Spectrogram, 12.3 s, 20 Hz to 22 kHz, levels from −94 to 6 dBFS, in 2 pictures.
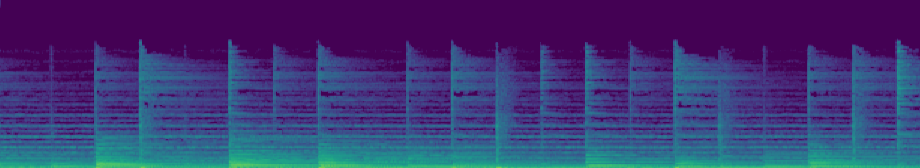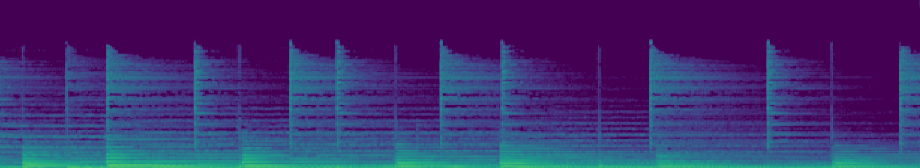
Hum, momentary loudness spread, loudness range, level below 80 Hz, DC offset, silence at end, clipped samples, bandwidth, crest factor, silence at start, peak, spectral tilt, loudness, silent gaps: none; 9 LU; 5 LU; -32 dBFS; under 0.1%; 0 s; under 0.1%; 16.5 kHz; 20 dB; 0 s; -6 dBFS; -7 dB/octave; -27 LUFS; none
